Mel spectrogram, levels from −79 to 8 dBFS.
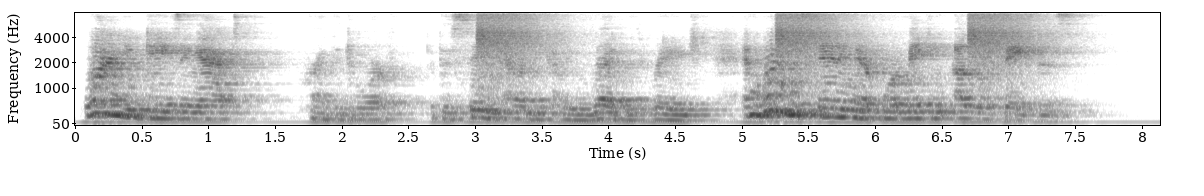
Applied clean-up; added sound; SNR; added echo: none; Hiss; 5 dB; reverberation time 0.9 s.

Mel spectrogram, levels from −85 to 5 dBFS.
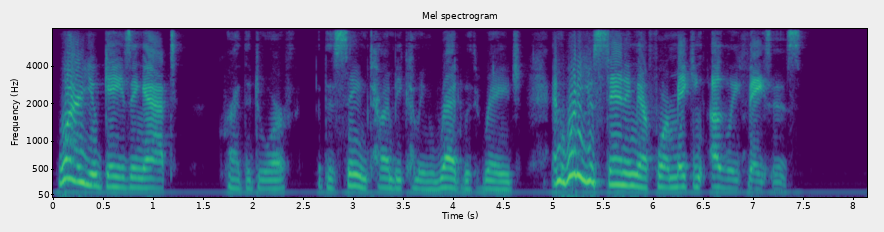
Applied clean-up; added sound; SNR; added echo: none; none; none; none.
